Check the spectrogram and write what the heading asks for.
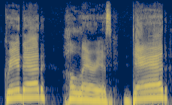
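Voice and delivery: ordinary talk, nothing marked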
